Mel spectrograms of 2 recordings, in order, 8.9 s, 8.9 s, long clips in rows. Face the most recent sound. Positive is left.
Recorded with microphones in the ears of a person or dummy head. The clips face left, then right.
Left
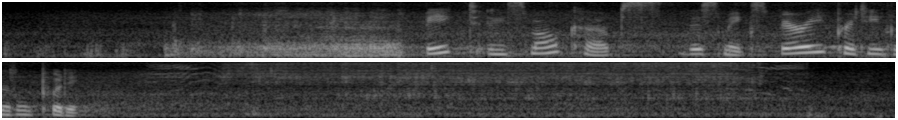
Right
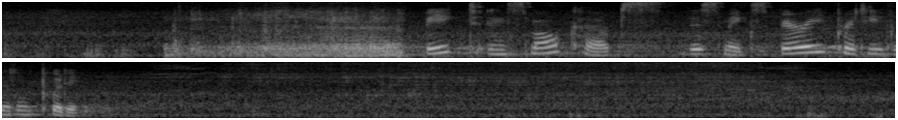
turn(degrees=80)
